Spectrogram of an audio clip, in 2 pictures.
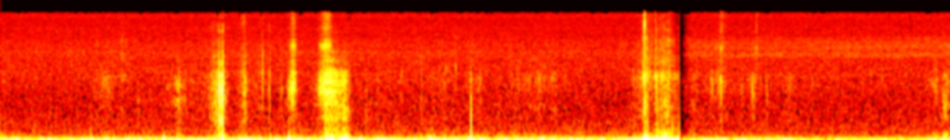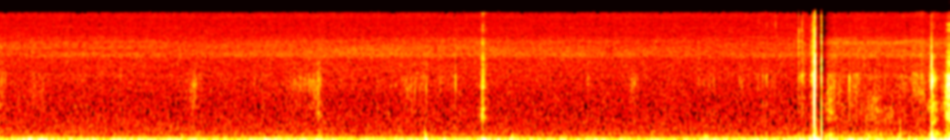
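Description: Small waves lap softly against a kayak hull.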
